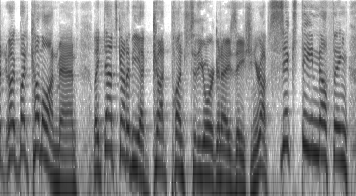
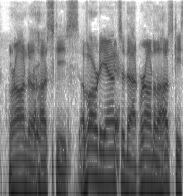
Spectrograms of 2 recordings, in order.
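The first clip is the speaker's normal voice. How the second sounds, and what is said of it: Imitates another person's flat delivery. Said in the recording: “You said that too energetic, by the way, if you're mimicking Belichick. You're supposed to say”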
